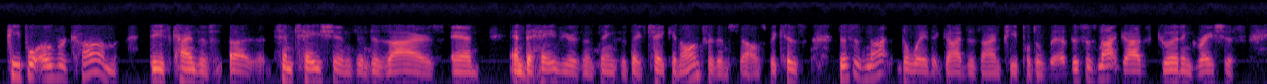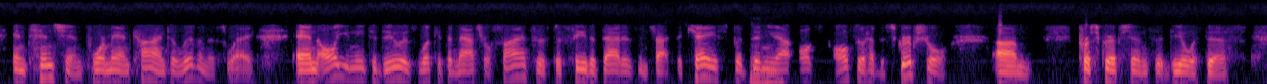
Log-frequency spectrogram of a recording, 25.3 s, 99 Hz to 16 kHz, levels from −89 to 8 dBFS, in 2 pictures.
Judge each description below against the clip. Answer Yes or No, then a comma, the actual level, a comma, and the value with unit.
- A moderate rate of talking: Yes, average, 190 wpm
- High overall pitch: No, low, 120 Hz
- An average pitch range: Yes, average, 3.3 semitones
